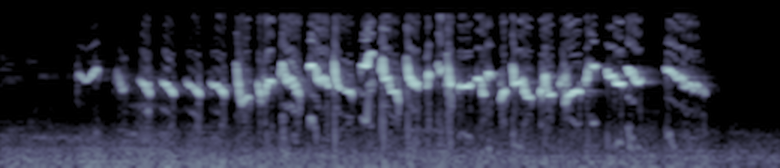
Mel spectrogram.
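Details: High, bright twittering song of a Lombok white-eye, a steady quick string of short chirps, some rising and some dropping, delivered almost three per second for four seconds before stopping; background is otherwise still.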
